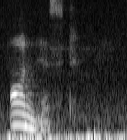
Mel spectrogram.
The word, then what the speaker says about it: honest: is h o but h is silent here and we pronounce it as honest and it has o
